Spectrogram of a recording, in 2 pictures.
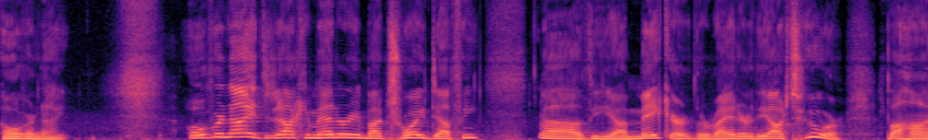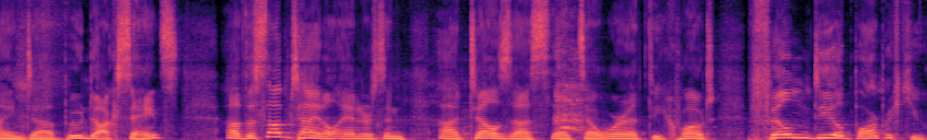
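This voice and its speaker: The voice moves at a moderate pace with lively intonation. Its loudness stays very even. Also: man, high pitch for a man. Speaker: podcast host. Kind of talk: casual chat.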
